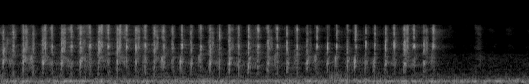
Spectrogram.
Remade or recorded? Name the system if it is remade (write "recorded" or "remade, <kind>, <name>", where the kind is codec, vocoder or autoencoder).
remade, vocoder, Vocos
